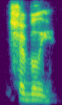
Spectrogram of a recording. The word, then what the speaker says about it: Chebli: So this case with the N400 in the Eastern District of Michigan, Chebli, is that how it's pronounced? Chebli. Chebli. Okay.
